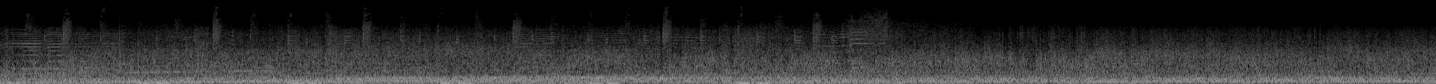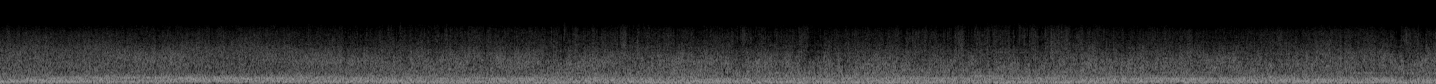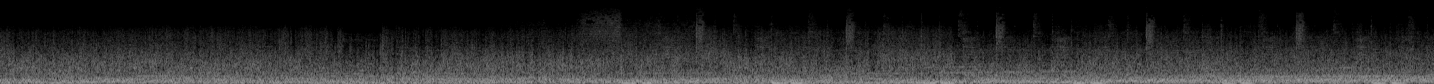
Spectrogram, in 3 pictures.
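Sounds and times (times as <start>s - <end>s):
motorcycle engine cruising: 0.0s - 9.6s, 33.9s - 43.0s
wind roaring on microphone: 0.0s - 43.0s.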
